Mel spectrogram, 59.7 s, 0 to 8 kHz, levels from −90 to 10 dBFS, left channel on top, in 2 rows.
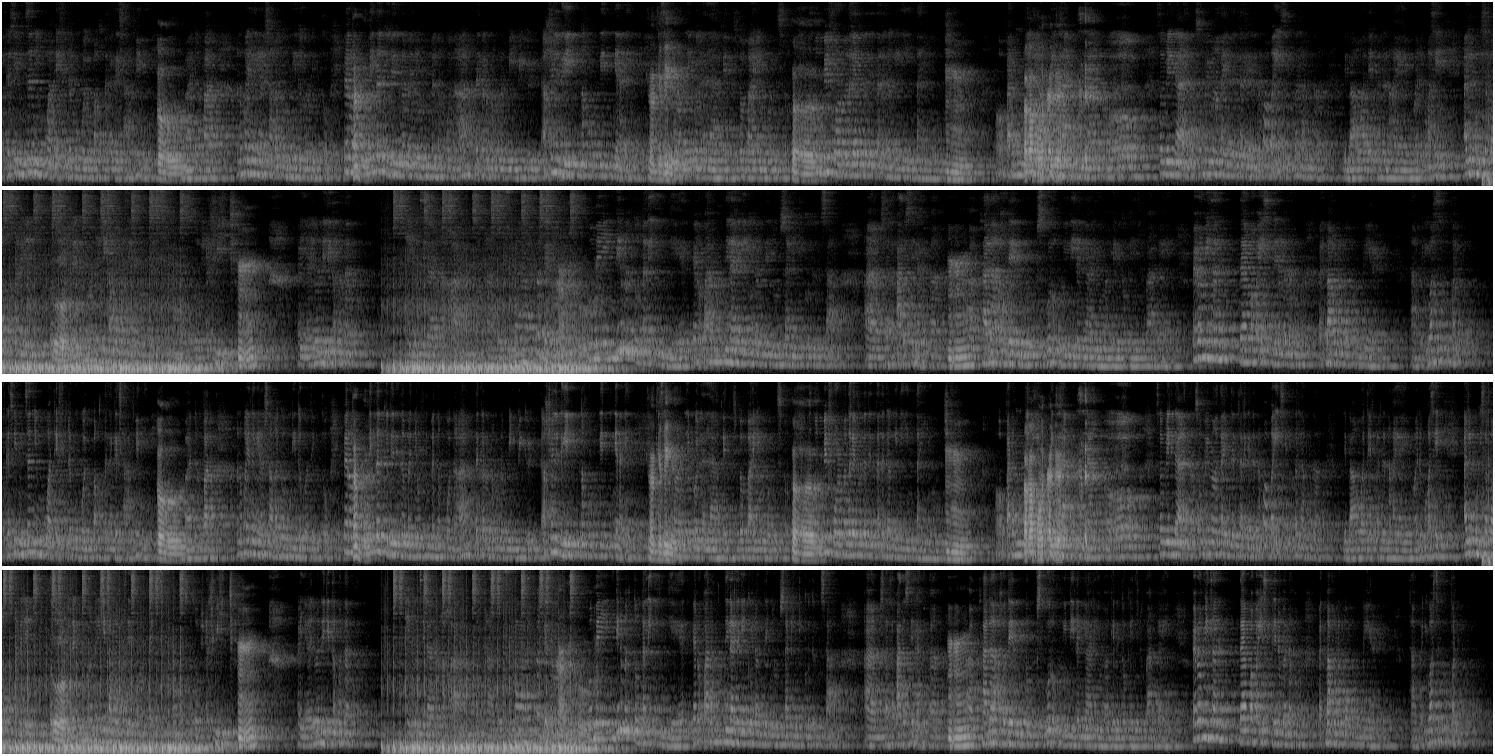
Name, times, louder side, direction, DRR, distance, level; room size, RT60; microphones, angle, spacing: voice 1, 0.1-2.9 3.6-7.1 7.3-15.6 16.2-19.2 19.9-30.4 30.8-34.5 35.2-35.5 35.7-36.8 37.9-41.2 41.5-48.6 49.1-54.3 54.6-57.4 58.0-58.9, equal, 70° right, -1 dB, 1.6 m, -42 dB
voice 2, 3.1-3.8 7.0-7.4 12.9-13.6 15.8-16.5 18.9-19.4 20.4-21.2 21.5-21.6 30.8-31.2 34.5-34.9 40.9-41.8 48.7-49.3, right 2 dB, 20° right, 5 dB, 0.3 m, -35 dB
sound 1, 29.6-33.5 37.4-41.3, right 1 dB, 40° right, 0.7 m, -33 dB
11.0 x 7.3 x 4.5 m, 2.5 s
head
